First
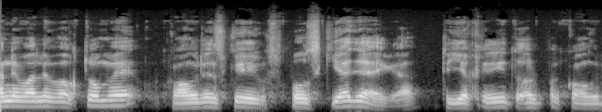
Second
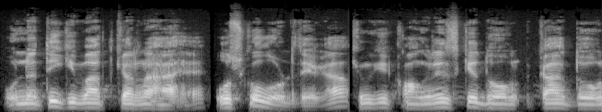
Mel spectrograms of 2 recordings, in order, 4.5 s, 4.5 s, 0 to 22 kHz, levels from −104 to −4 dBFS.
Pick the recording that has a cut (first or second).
second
